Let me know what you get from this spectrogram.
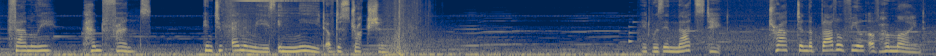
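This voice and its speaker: A woman's voice: mid-range voice, close to an everyday voice. Game shogun, played by a woman: mid-range, grave, formal, unwavering. Light music bed. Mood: solemn, grave. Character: solemn, resolute female shogun recalling an old battle. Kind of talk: scripted fantasy game dialogue. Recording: music behind the voice.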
